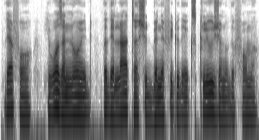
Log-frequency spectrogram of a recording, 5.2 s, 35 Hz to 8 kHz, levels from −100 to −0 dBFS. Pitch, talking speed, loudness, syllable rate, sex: 100 Hz, 175 wpm, -20 LUFS, 5.4 syllables/s, male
